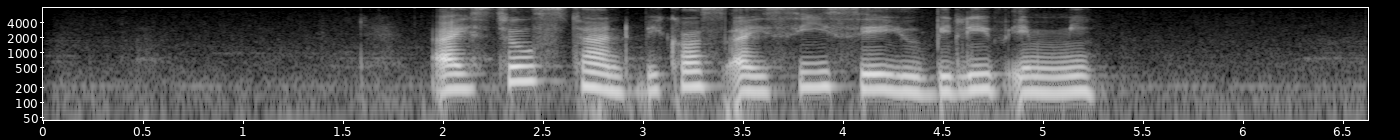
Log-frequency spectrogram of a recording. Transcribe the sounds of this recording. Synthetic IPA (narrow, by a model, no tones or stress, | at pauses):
ʔajstʰɪlˠstʰãndbikʰɔsajsisejubilivɪ̰̃nmi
